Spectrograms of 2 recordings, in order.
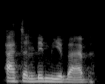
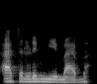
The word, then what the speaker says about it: adalimumab: And the drug I take, its actual proper name is adalimumab.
